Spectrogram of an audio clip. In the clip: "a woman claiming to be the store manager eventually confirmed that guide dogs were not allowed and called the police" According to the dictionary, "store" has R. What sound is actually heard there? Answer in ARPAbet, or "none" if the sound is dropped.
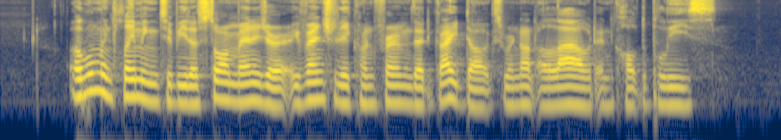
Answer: R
